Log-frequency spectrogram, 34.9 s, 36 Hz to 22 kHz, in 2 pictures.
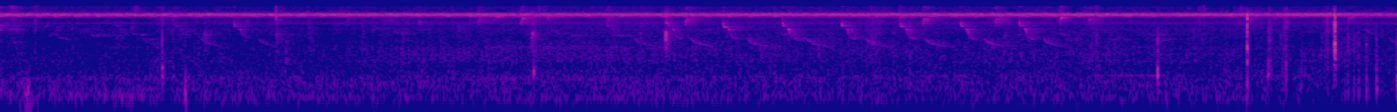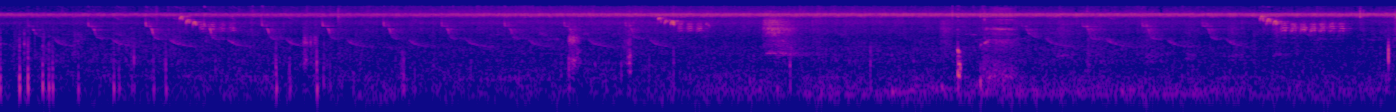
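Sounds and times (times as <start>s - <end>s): insects droning: 0.0s - 34.9s
bird chirping: 16.8s - 26.4s, 29.3s - 34.9s.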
